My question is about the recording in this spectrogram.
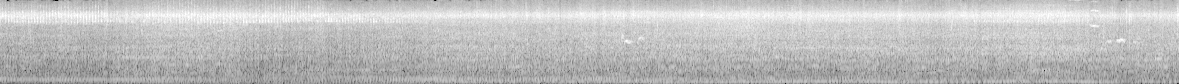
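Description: Motor scooter engines running at idle close by, their pitch drifting a little, over a steady hiss of heavy rain.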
